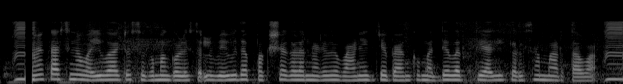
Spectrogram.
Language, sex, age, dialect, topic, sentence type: Kannada, female, 25-30, Central, banking, statement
